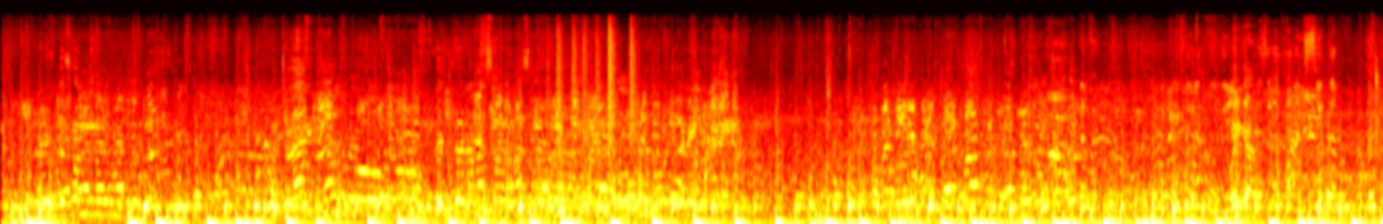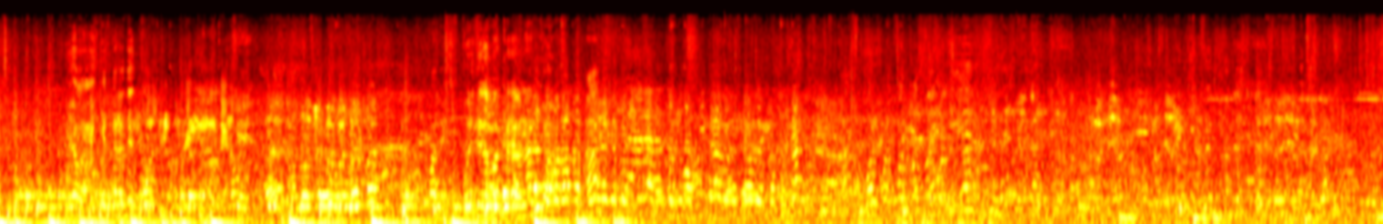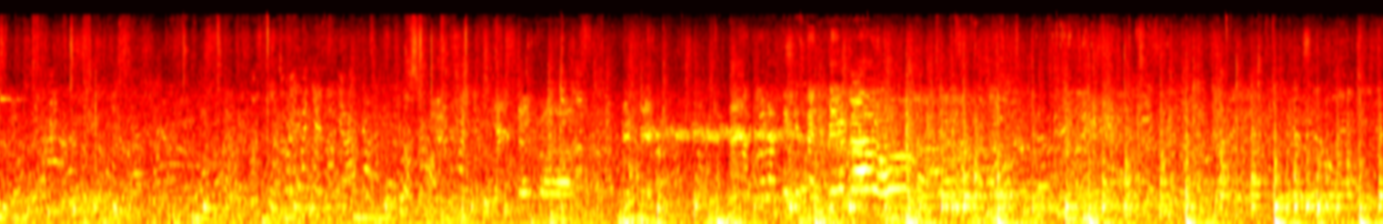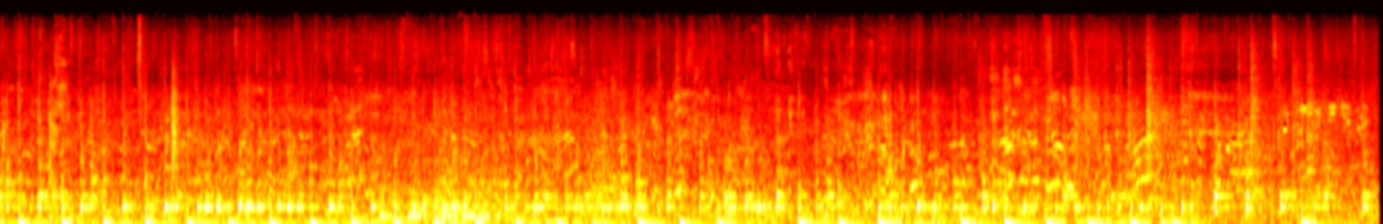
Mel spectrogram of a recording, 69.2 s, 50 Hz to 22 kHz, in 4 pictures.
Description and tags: paro salud confusam 03 - tambores y carabineros
Unos carabineros se organizan por radio mientras suenan los ultimos tambores, en esquina mc iver con monjitas
crowd, people, gente, protesta, chile, policia, nacional, calle, ministerio, pacos, confusam, protest, street, salud, santiago, strike, paro, cops, carabineros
